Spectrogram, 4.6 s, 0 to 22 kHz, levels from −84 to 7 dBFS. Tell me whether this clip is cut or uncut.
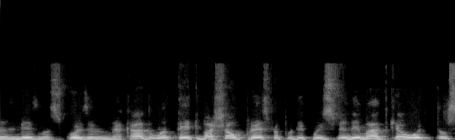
uncut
